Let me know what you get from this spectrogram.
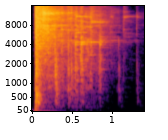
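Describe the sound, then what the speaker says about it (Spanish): A heavy crystal paperweight slams into a thick glass window, giving one sharp crash with a bright cracking ring that trails off into a few faint tinkles. "Agarré el pesado pisapapeles de cristal del escritorio y lo lancé contra la ventana."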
